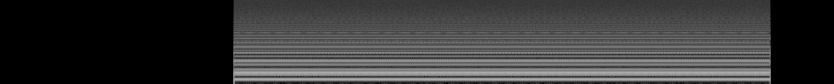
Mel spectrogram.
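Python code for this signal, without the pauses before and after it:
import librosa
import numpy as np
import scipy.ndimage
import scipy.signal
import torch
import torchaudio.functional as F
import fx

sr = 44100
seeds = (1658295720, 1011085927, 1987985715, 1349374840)

y = fx.chord(sr, length_s=5.36, notes=(58, 73), wave='saw', level_db=-18.5)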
